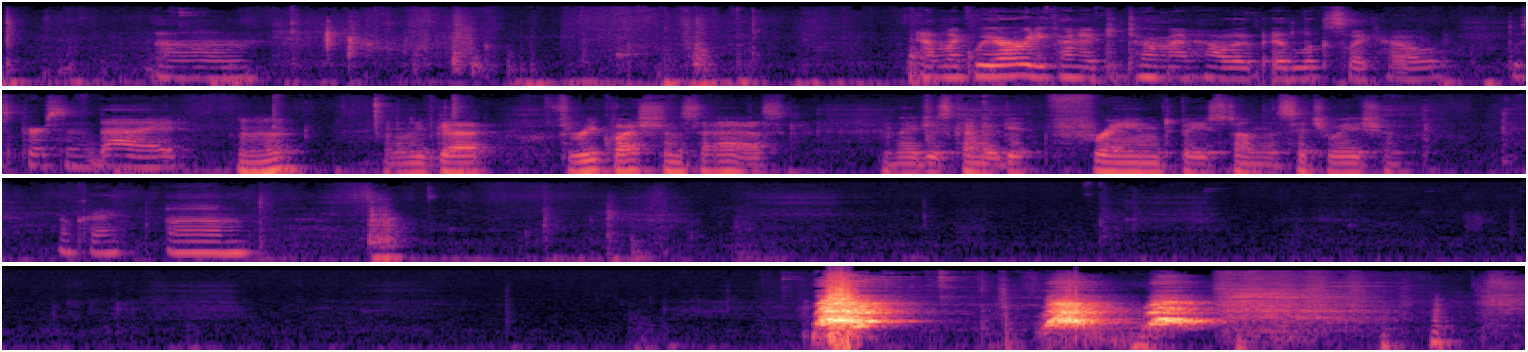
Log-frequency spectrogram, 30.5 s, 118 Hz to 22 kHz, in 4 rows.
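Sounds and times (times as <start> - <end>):
speech: 4.7 - 14.8, 15.5 - 17.3
dog barking: 26.9 - 29.0.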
